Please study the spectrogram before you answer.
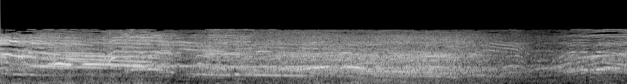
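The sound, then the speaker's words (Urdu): A crowd at a religious gathering shouts the Naara-e-Haidari slogan, loud and sustained. The massed voices swell and ease, dip briefly near the end, then rise again. “کاش تمہیں خدا یہ سعادت دے دیتا کہ تم ایک منٹ کے لیے یہاں پر آ جاتے اور جو کچھ تم نے بغض کا اظہار کیا اس کے مقابلے میں ان چاہنے والوں کی نعرہ حیدری کی آواز کو سن لیتے۔”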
